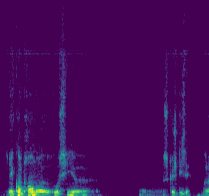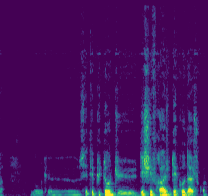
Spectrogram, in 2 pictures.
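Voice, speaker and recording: A man speaks very slowly at a medium pitch with a dark, mellow, somewhat breathy tone, ordinary pitch variation, big swings in loudness, and long, frequent pauses. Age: 60s. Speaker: retired Arabic language student. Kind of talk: interview testimony. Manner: halting, many hesitations.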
